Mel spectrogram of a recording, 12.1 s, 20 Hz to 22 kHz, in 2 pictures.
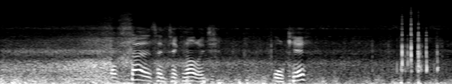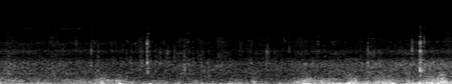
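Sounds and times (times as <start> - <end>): bicycle tyres rolling on tarmac: 0.0 - 12.0
wind buffeting microphone: 0.0 - 12.0
sharp clicks: 4.9 - 6.0.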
